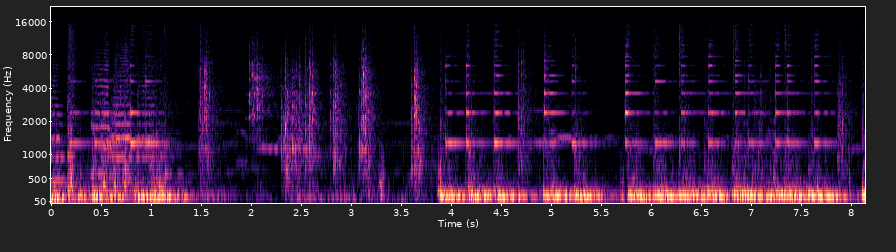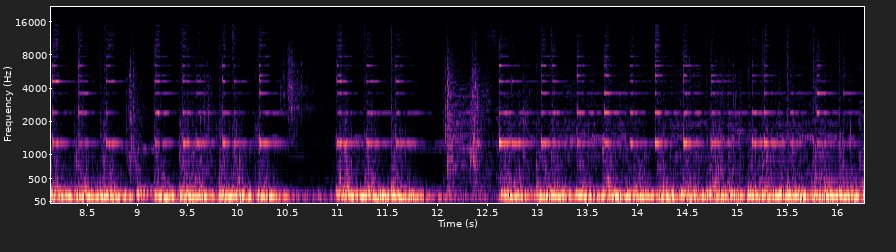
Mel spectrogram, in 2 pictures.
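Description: Live parade music. A brass marching band gives way after about a second to hip-worn taiko drums beaten in a fast, steady rhythm by dancers. From about four seconds in, a high melody of long held notes plays over the drums, pausing briefly between phrases.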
